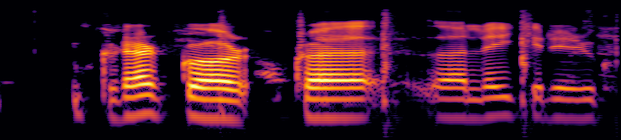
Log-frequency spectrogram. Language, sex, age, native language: Icelandic, male, 13, Icelandic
